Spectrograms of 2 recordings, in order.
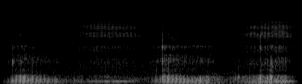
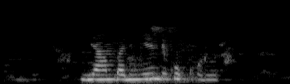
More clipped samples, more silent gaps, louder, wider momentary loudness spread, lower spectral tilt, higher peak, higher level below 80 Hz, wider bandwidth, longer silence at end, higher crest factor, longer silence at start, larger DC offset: neither; neither; second, -44 LUFS vs -27 LUFS; second, 11 LU vs 15 LU; second, -6 dB/octave vs -8.5 dB/octave; second, -22 dBFS vs -14 dBFS; first, -52 dBFS vs -70 dBFS; first, 8 kHz vs 6.2 kHz; second, 0.05 s vs 0.6 s; about the same, 20 dB vs 16 dB; second, 0.05 s vs 0.8 s; neither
